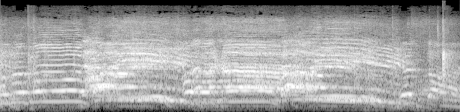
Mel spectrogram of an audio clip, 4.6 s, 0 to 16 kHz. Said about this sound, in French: Le podium. Ils finissent à la troisième position avec un temps de 3, 31 et 32 secondes. L'équipage des Amazones. On applaudit bien fort s'il vous plaît les Amazones.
